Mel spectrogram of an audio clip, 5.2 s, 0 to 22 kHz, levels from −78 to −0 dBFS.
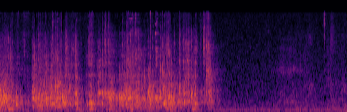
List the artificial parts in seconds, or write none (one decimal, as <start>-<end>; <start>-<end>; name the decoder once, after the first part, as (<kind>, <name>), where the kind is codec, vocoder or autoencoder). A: none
